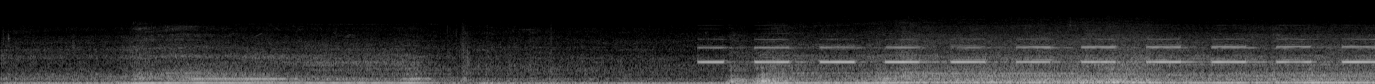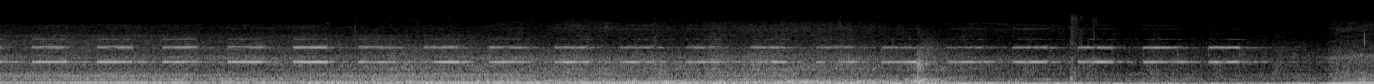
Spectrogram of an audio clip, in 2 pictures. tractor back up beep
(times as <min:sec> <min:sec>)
0:07.0 0:26.5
